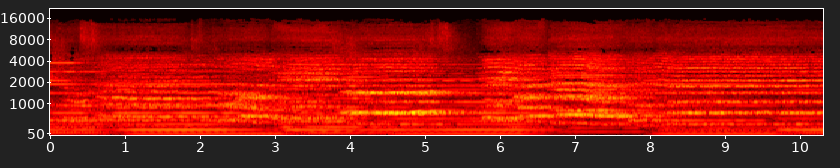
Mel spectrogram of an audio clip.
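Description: Two girls' voices singing a carol together in a reverberant chapel, over sustained organ chords that shift every couple of seconds.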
